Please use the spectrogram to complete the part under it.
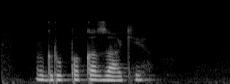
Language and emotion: Russian, neutral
